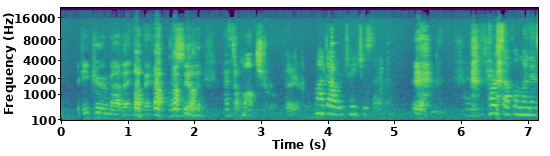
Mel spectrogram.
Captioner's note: laughter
